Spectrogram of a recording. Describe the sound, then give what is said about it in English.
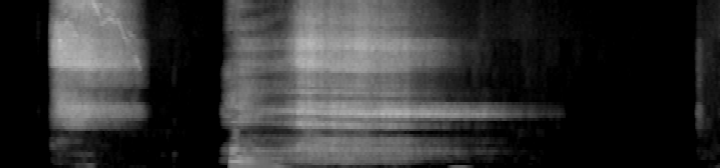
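A deep inhale and exhale during a mindfulness meditation: a short, hissing in-breath, a pause, then a longer out-breath that begins with a voiced, falling sigh and turns breathy before fading away. No talking. “just breathe in deeply. And as you exhale out, just breathe out all your worries. So let's do the first breath.”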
